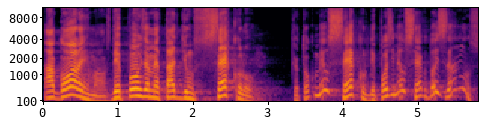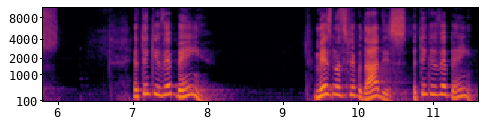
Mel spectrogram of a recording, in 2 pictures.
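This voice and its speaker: A pastor, preaching a chatty, conversational sermon. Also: male voice, high voice, normal speed. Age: 50s. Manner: chatty, animated, peppers phrases with "né?". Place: church sanctuary. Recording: reverberant church hall.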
